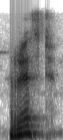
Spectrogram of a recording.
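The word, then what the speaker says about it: wrest: रेस्ट आर ई एस टी वाला रेस्ट नहीं डब्ल्यू वाला रेस्ट।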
